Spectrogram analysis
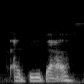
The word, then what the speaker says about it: adidas: be honest and then if you're in germany which is where adidas is from it's like adidas i don't know actually they're both right it's just like saying with a german accent and then you're technically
